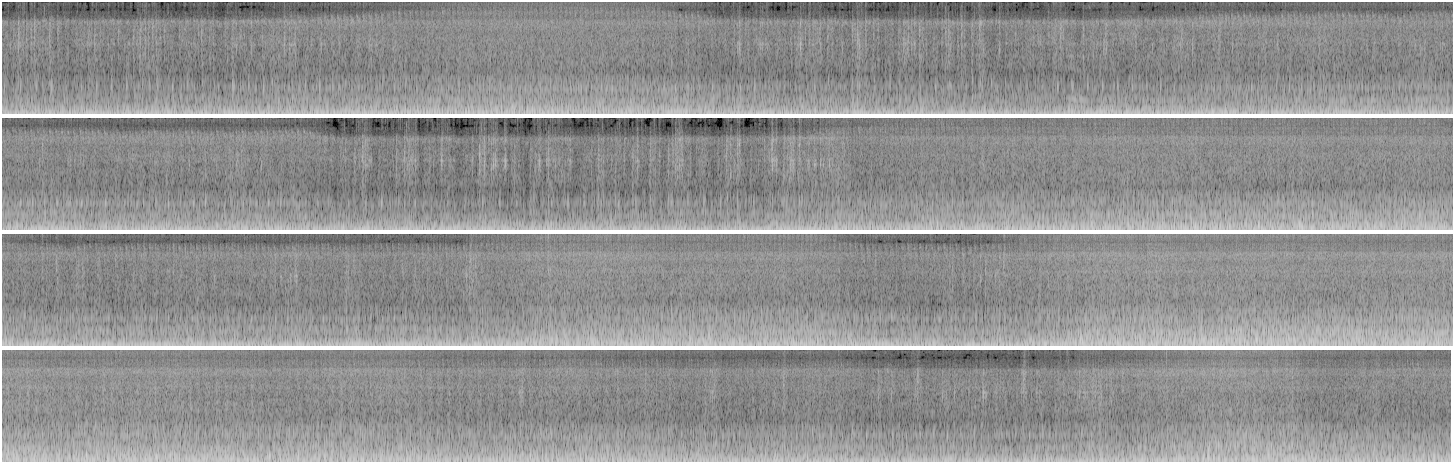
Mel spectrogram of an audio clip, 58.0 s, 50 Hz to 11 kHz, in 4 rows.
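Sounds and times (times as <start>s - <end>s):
airplane piston engine running: 23.5s - 58.0s.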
